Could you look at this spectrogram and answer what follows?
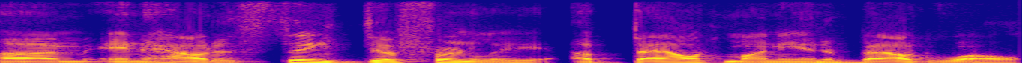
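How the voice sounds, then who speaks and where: Against a quiet background, a man with a South African accent speaks at a moderate pace with lively intonation. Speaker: entrepreneur and investor, podcast host. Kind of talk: interview. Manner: many fillers and repetitions.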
